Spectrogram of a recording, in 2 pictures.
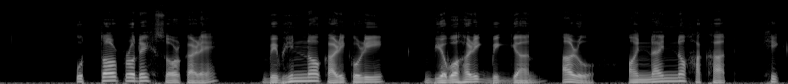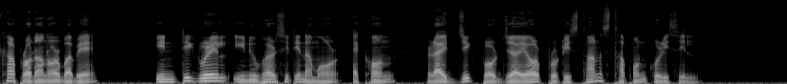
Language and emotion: Assamese, neutral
